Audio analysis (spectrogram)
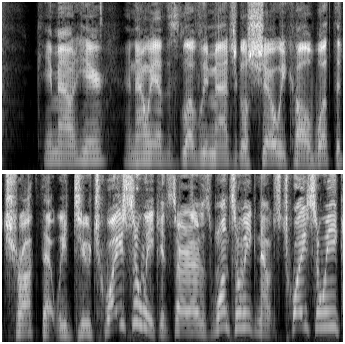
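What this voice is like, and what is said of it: Usual voice. Nothing is said of it.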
